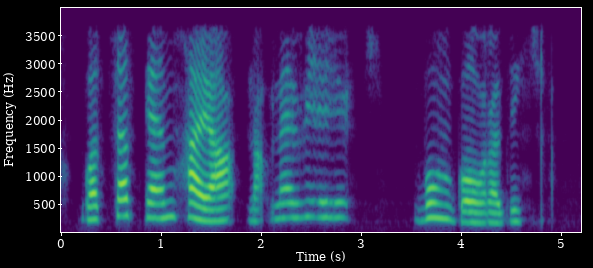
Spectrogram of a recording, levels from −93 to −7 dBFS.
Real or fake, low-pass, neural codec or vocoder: fake; 3.6 kHz; autoencoder, 44.1 kHz, a latent of 192 numbers a frame, MeloTTS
